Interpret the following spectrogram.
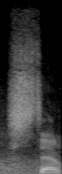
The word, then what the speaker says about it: STEM: STEM rhymes with phlegm.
